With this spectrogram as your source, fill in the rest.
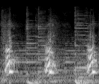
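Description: A small dog barks three times in quick, evenly spaced yaps, close and clear, at an outdoor gathering near a hair salon.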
